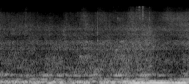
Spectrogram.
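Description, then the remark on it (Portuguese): A car rumbles past on the busy Avenida Perimental Sudoeste in Coab 2, Carapuíba, its low engine noise swelling louder toward the end over a steady wash of traffic hiss, with no voices. “Aqui é movimentado, né? É, aqui é. O carro. O carro.”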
